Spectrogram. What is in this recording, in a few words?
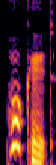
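"pocket", British English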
